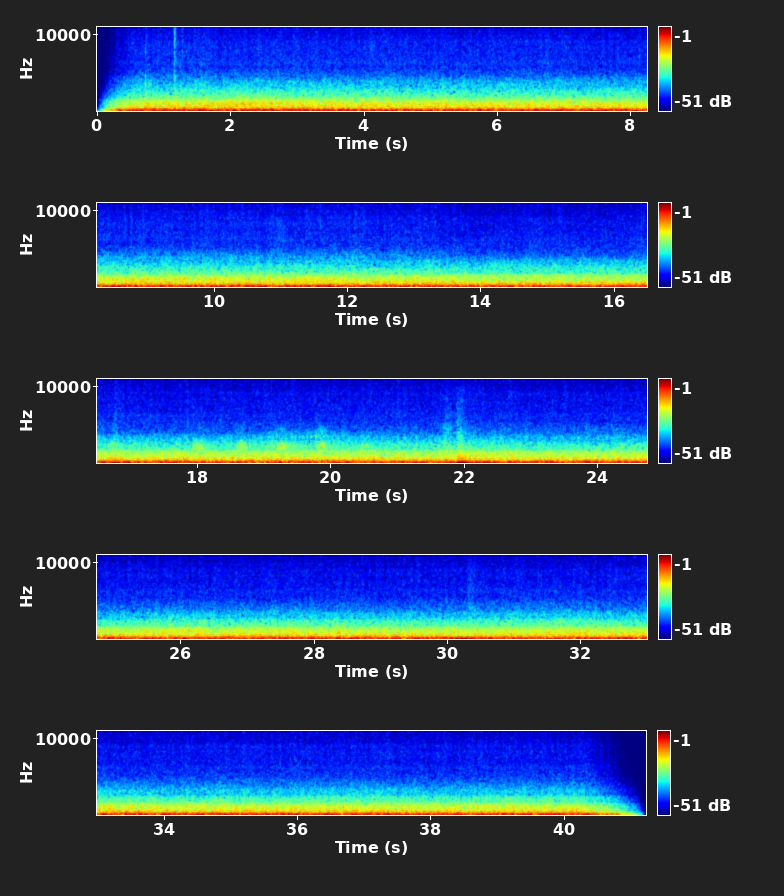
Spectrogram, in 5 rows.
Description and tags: tesat fan 170411
17.04.2011: about 21.00. crossroads of Chwialkowskiego and Dolina streets in Wilda district in Poznan/Poland. the noise made by the fan.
